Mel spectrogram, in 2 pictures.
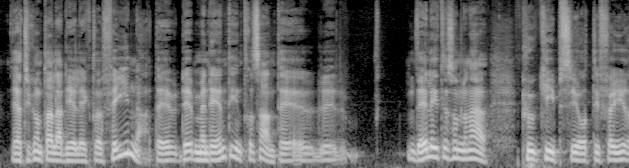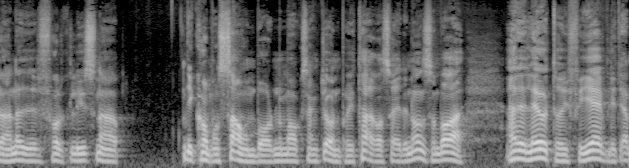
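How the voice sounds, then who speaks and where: A middle-aged man talks alone into a desk microphone for his podcast. His voice has a gravelly edge and a middling pitch. He rambles cheerfully, jokes at his own expense and keeps restarting his sentences. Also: darkish tone. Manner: rambling, self-deprecating, chatty with many restarts. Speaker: podcast host. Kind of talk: casual solo podcast monologue. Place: indoors at a desk. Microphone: desk microphone by a computer.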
